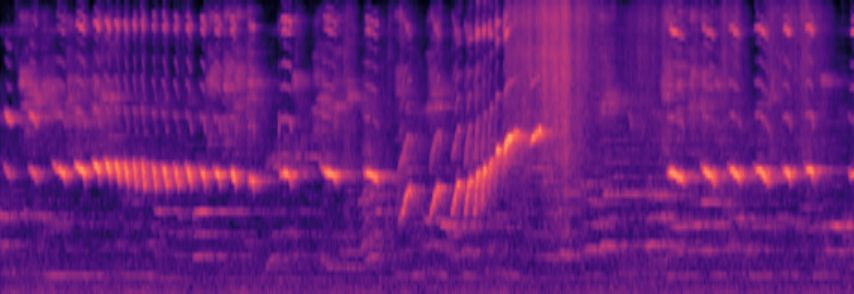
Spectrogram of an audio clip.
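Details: White-rumped shama singing while courting a female: a string of quick repeated whistled notes near mid pitch, then a rising slurred phrase and fast high trills, returning to rhythmic repeated whistles; steady low hum underneath.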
